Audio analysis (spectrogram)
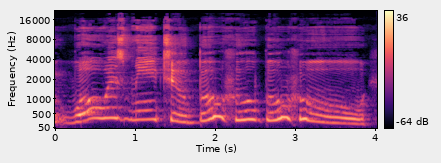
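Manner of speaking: very high, slow hammed-up boo-hoo; fake crying girl.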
